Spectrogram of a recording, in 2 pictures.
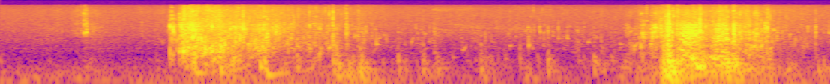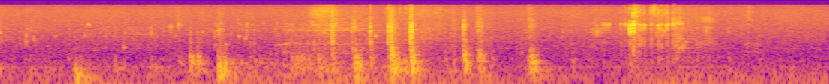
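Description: A hooked largemouth bass splashing at the surface twice, each splash lasting about a second, the second the louder. Light knocks and rustling follow as the fish is brought in by hand.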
